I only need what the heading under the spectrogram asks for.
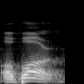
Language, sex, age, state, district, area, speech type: Assamese, male, 60+, Assam, Kamrup Metropolitan, urban, read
